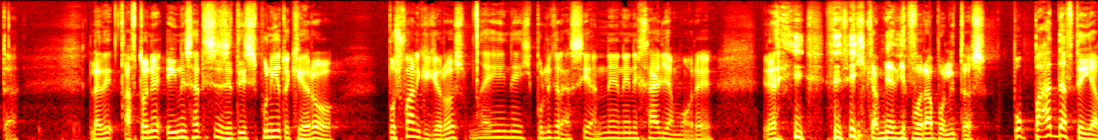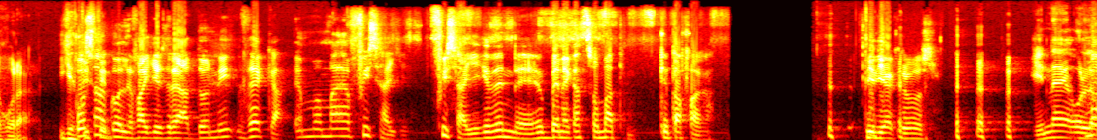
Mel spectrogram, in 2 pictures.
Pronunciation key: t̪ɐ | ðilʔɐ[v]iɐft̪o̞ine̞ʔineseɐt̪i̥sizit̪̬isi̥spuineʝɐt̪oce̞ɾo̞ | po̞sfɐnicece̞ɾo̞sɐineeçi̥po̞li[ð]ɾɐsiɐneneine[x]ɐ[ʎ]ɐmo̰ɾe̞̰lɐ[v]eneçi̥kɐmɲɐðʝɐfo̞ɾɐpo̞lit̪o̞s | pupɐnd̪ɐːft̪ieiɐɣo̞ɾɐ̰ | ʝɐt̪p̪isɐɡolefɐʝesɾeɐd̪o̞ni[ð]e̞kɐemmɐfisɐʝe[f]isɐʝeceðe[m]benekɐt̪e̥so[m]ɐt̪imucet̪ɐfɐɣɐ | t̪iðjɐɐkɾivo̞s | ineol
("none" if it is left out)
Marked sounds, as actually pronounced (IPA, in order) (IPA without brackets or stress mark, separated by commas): ð, ɣ, x, ʎ, ð, ð, f, n, m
